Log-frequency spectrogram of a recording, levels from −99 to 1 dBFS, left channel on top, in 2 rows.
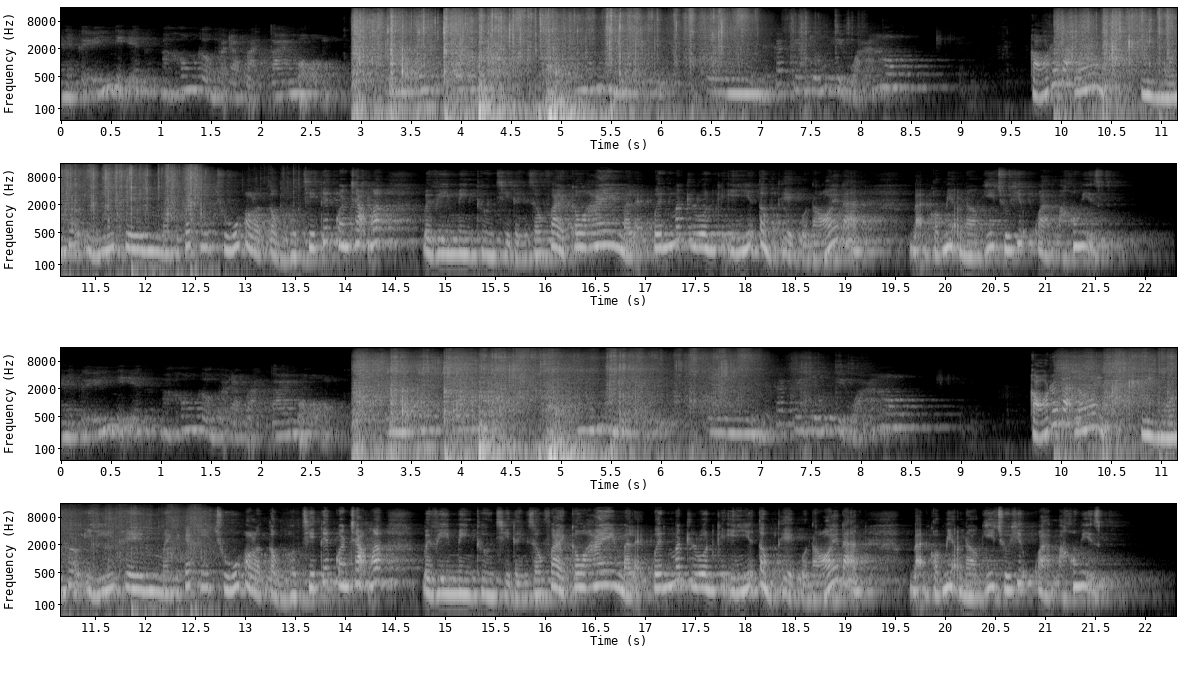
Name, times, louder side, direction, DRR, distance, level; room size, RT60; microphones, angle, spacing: voice 1, 0.0-2.7 3.2-8.4, left 1 dB, 55° left, -2 dB, 4.9 m, -43 dB
sound 1, 2.9-7.0 7.3-7.9 9.9-12.6 13.5-13.6, left 4 dB, 75° left, 3.1 m, -36 dB
voice 2, 9.7-21.6, right 1 dB, 45° right, 6 dB, 2.4 m, -35 dB
23.0 x 23.0 x 6.6 m, 1.3 s
head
